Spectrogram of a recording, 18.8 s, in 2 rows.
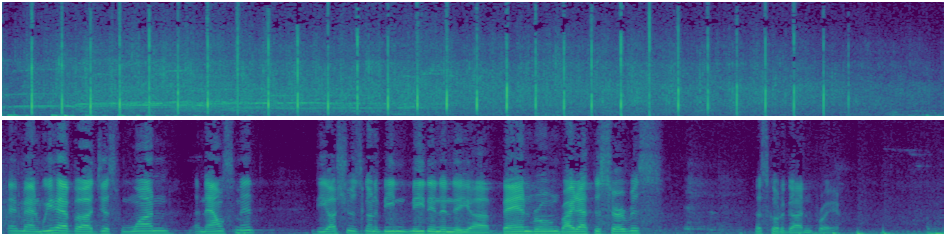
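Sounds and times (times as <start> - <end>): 
audience applause: 0.0 - 9.6
speech: 9.6 - 16.1, 17.0 - 17.9.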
